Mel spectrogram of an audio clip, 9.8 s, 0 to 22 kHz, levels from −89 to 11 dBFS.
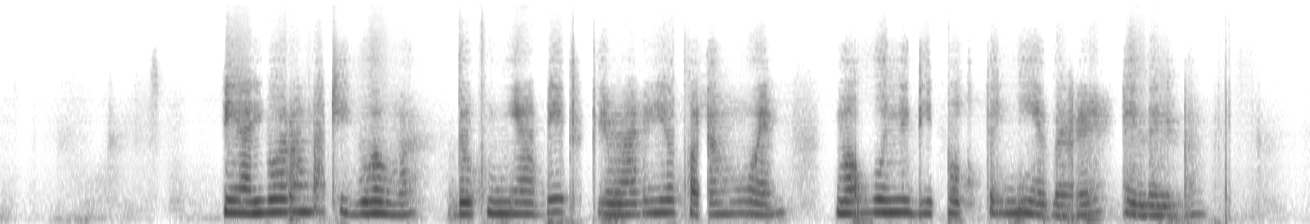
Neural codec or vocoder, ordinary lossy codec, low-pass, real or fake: codec, 44.1 kHz, 0.9 kbps, DAC; none; 19.8 kHz; fake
